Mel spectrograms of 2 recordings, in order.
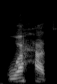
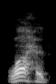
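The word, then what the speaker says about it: واحد: Wahad. Wahid, on one creator, right? You do not even know how to say it. It is not wahad, it's wahid.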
